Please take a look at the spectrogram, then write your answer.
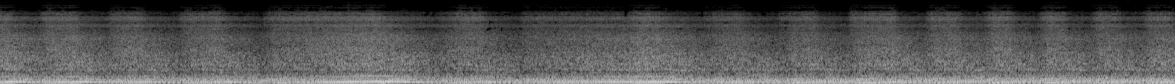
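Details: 1973 Chevy K5 Blazer 350 V8 just started after sitting about 30 years, exhaust packed with rat debris: a deep, uneven, loping idle with irregular surges as it spits out junk and burns acetone off the manifolds, then settles to an idle.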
